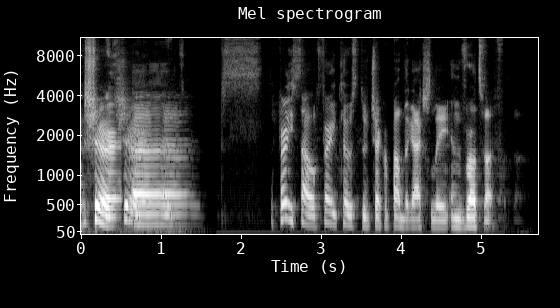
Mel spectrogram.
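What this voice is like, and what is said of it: Polish accent. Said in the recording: “I hear you have an accent ... you have an accent to me ... I'm from Poland”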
